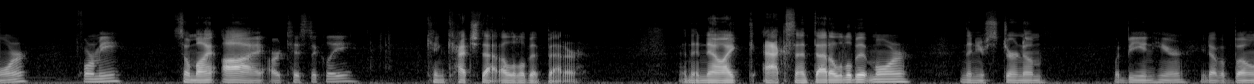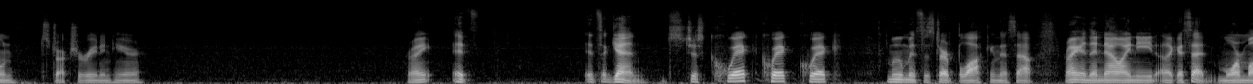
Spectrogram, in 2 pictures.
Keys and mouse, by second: 4.2 click, 9.3-17.6 alt+drag, 18.2 alt+click, 20.7 shift+click, 21.5-23.7 ctrl+right drag, 23.7 s, 23.7 click.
